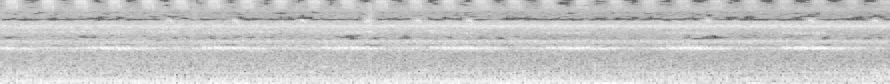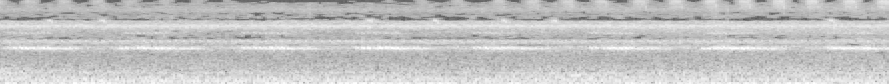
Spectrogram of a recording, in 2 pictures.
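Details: Chirping crickets on an evening beside a deck decorated with lights: repeated bright chirps coming a little faster than twice a second, steady throughout, over a low hum that fades partway and constant broadband noise.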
